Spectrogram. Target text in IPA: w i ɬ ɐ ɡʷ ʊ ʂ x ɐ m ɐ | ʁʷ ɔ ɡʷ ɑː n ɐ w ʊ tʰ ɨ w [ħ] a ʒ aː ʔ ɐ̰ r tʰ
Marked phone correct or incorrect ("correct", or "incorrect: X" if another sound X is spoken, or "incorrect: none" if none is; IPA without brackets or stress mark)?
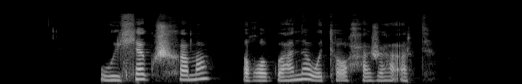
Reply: correct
